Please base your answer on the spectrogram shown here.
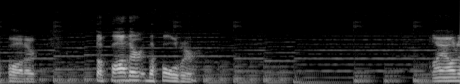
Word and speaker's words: Lyon: the father the folder lyon is a french city name so pronouncing it in the french accent makes sense oh so more like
